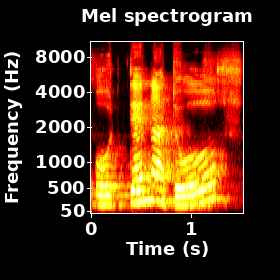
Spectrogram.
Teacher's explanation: our stress is on the penultimate syllable, the A.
